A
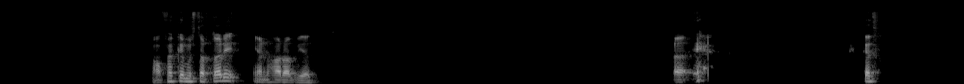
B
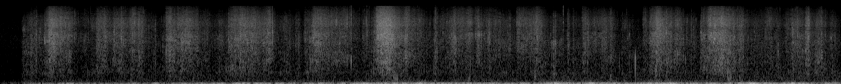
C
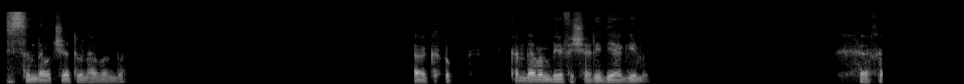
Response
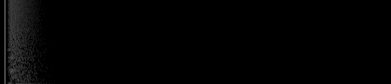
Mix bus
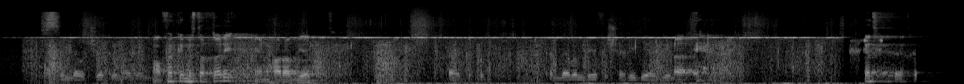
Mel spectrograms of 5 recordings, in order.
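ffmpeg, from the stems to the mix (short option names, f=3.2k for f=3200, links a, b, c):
-filter_complex "[0:a]highshelf=f=2.4k:g=11.5,volume=-1dB,asplit=4[a][b][c][d];[b]volume=-10dB[e];[c]volume=-23dB[f];[1:a]volume=1dB,asplit=2[g][h];[h]volume=-19dB[i];[2:a]highpass=290,volume=0dB,asplit=2[j][k];[k]volume=-10.5dB[l];[d]apad=whole_len=425501[m];[j][m]sidechaingate=range=-33dB:threshold=-57dB:ratio=16:detection=peak[n];[g][n]amix=inputs=2:normalize=0,lowpass=f=3k:t=q:w=0.5098,lowpass=f=3k:t=q:w=0.6013,lowpass=f=3k:t=q:w=0.9,lowpass=f=3k:t=q:w=2.563,afreqshift=-3500,alimiter=limit=-23.5dB:level=0:latency=1:release=254,volume=0dB[o];[3:a]atrim=start_sample=2205[p];[e][p]afir=irnorm=-1:irlink=0[q];[f][i][l]amix=inputs=3:normalize=0,aecho=0:1:343:1[r];[a][o][q][r]amix=inputs=4:normalize=0,alimiter=limit=-20.5dB:level=0:latency=1:release=164"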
